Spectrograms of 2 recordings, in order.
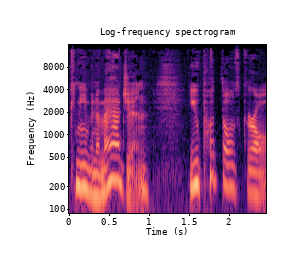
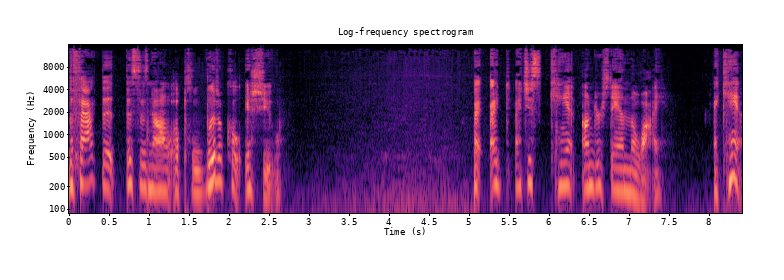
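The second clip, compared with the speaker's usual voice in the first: choked-up, halting speech, words catching with emotion. Someone in politics speaking out: choked up. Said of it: "I'm like choked up on my words here".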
